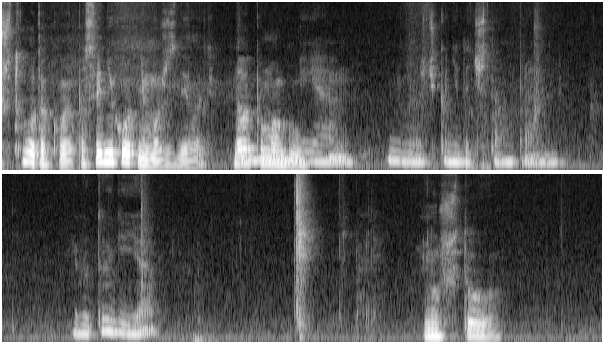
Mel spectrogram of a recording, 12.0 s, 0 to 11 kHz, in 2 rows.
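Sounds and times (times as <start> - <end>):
faint low hum: 0.0 - 12.0
sharp click: 8.9 - 9.2.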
